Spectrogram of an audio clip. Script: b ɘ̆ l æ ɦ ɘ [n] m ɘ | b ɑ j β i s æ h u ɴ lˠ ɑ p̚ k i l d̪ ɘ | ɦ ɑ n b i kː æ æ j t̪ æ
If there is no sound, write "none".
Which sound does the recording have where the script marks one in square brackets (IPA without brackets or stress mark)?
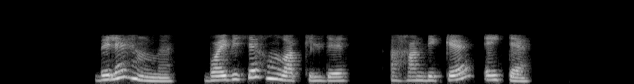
ŋ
